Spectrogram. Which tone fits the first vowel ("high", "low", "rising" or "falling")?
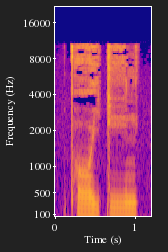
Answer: low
